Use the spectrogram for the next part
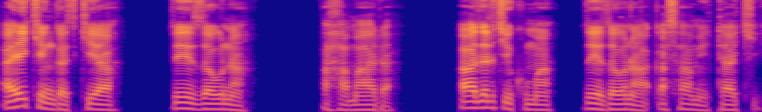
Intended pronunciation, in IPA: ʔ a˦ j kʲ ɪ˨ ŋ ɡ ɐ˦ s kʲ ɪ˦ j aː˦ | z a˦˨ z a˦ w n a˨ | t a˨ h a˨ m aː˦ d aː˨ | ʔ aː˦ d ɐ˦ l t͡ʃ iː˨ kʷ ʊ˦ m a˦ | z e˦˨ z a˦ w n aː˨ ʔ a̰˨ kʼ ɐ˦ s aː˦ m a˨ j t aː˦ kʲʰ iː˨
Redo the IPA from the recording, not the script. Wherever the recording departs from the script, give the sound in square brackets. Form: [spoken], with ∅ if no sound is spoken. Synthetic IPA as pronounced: ʔ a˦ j kʲ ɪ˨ ŋ ɡ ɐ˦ s kʲ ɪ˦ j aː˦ | z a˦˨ z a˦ w n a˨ | [ʔ] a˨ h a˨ m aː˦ d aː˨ | ʔ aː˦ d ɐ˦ l t͡ʃ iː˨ kʷ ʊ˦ m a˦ | z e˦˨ z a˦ w n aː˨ ʔ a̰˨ kʼ ɐ˦ s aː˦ m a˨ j t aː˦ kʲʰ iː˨

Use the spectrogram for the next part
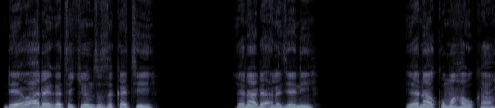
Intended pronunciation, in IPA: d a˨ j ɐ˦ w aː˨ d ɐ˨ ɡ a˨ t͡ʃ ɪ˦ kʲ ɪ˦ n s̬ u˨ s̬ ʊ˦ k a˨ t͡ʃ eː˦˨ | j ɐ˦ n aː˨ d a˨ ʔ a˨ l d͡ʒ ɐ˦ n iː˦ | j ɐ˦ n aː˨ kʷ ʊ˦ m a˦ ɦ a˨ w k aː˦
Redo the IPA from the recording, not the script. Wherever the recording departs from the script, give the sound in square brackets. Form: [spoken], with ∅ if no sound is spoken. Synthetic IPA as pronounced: d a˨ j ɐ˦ w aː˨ d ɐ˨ ɡ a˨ t͡ʃ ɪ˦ kʲ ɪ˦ n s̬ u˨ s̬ ʊ˦ k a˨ t͡ʃ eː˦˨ | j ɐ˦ n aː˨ d a˨ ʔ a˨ l d͡ʒ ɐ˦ n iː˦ | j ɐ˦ n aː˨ kʷ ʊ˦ m a˦ ɦ a˨ w k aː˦

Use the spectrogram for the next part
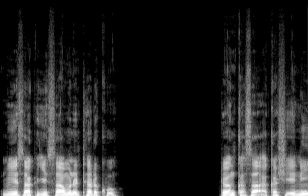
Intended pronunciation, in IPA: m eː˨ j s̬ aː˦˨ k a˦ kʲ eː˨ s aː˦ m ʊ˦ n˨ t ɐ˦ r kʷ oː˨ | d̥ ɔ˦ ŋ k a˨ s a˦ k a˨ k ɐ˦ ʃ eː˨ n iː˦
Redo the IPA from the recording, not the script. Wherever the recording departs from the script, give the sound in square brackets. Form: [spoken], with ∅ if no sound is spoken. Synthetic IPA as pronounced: m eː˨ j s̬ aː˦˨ k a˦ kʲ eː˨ s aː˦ m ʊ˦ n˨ t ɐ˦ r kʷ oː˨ | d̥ ɔ˦ ŋ k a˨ s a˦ [ʔ] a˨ k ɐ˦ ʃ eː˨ n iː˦

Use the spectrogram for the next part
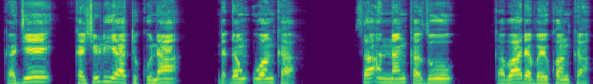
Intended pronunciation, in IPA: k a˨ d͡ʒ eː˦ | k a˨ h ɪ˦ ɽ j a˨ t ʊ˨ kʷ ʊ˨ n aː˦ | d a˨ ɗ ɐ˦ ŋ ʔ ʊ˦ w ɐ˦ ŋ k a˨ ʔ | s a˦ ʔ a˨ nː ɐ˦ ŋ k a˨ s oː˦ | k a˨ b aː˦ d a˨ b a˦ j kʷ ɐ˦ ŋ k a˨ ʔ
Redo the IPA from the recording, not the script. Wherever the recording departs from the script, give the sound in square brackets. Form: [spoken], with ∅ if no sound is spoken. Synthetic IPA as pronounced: k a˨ d͡ʒ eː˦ | k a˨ [ʃ] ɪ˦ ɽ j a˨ t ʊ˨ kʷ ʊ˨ n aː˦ | d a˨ ɗ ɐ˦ ŋ ʔ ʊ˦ w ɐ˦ ŋ k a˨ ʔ | s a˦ ʔ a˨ nː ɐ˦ ŋ k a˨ [z] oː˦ | k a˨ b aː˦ d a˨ b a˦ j kʷ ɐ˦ ŋ k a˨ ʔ

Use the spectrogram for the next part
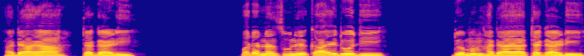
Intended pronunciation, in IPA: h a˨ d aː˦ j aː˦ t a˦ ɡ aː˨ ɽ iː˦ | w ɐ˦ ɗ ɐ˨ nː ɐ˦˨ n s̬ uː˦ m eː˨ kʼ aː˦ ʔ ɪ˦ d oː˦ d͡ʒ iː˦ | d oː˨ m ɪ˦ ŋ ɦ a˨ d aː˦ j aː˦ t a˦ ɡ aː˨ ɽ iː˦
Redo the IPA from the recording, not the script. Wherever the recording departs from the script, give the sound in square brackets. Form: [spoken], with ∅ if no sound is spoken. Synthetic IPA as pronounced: h a˨ d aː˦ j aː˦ t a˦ ɡ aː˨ ɽ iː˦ | w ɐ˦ ɗ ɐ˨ nː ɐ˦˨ n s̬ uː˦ [n] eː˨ kʼ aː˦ ʔ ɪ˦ d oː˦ d͡ʒ iː˦ | d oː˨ m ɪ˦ ŋ ɦ a˨ d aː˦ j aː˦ t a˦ ɡ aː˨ ɽ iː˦

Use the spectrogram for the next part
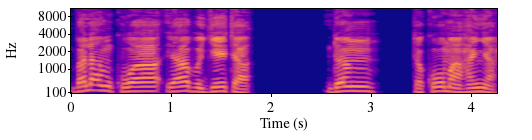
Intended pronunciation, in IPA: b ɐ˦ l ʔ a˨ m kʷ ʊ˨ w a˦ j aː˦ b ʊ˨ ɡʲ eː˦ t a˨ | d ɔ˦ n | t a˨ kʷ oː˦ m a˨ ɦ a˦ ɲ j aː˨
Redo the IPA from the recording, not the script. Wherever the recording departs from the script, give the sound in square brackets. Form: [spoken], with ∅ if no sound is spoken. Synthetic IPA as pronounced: b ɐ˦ l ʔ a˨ m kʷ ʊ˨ w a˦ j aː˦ b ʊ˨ ɡʲ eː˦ t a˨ | d ɔ˦ n | t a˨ kʷ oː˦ m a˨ ɦ a˦ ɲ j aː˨

